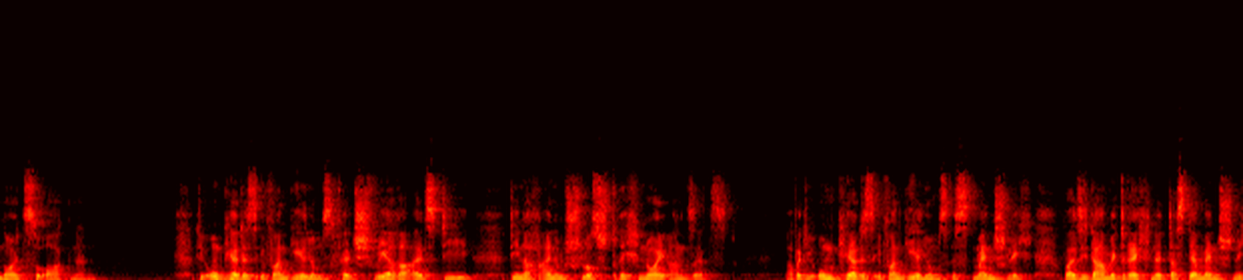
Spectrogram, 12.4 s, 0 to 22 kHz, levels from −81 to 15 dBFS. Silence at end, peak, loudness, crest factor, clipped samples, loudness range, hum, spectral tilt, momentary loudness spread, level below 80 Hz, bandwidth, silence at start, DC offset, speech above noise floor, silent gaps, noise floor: 0 s; -10 dBFS; -28 LUFS; 18 dB; under 0.1%; 3 LU; none; -6 dB/octave; 12 LU; -68 dBFS; 8.8 kHz; 0 s; under 0.1%; 41 dB; none; -69 dBFS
